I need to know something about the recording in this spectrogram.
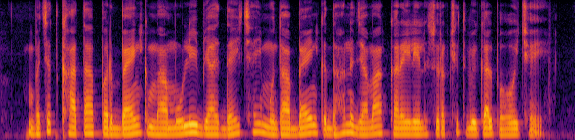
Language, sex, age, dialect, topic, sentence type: Maithili, male, 41-45, Eastern / Thethi, banking, statement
